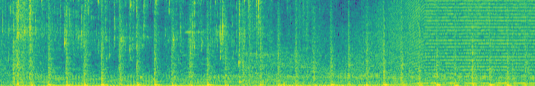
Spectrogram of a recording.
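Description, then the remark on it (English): Treated clean water pours steadily from a solar-powered machine that turns toilet waste water into clean water, a low mechanical thrum pulsing underneath, and the pitch rises near the end as the container fills. “And then the waste from the toilets would come here, it'll go into the machine, and then using solar power, we can turn the poopy water into clean water.”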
